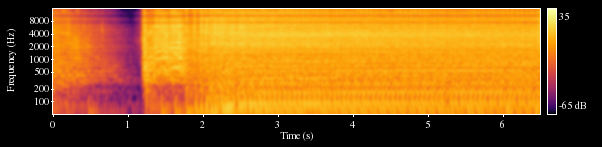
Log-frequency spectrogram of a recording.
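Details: Cub Cadet 782 lawn tractor after choke cable repair, started on choke and then opened: after a moment of quiet the engine catches at once and settles into a steady, even, low-pitched idle with no misses or knocks; normal start and idle.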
